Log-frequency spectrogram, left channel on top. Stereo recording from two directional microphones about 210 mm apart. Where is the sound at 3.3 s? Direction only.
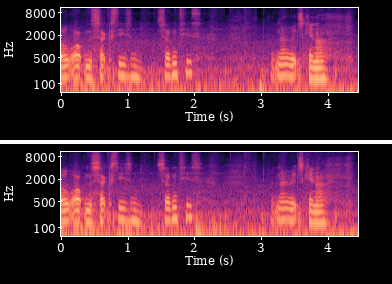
20° left (ahead or behind).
